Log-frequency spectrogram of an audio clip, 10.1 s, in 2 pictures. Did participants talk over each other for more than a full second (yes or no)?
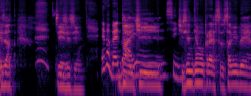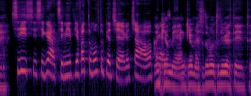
yes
